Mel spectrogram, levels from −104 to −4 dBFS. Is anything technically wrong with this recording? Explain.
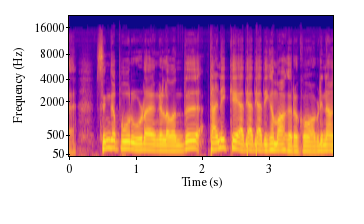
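Yes. From 2.68 to 2.95 s the audio stutters: a fragment of about 136 ms plays twice in quick succession, with a brief mute at each jump, giving the fast, even hiccup of a skipping disc. This is a CD stuck on one turn. A scratch makes the laser fall back one track at the same point on every rotation, so the same short slice of audio repeats before playback carries on.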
